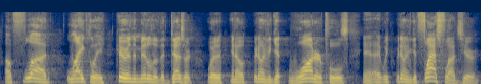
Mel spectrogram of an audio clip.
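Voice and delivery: loud incredulous ridicule; mock the very idea of a flood; scoffing townsman.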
